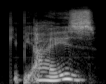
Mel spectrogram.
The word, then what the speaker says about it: KPI: So here um um pronunciation wise KPIs you you basically just say each letter KPI.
